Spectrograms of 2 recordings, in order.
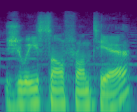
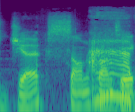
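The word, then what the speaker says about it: Jeux Sans Frontières: There was a terrible old British game show called Jouis Sans Frontier, Games Without Borders. But if you read it phonetically, it was Jerks Sans Frontier. – There we go. So I'm getting to the heart of it. – J-U-X.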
